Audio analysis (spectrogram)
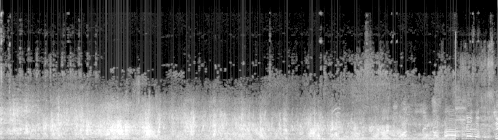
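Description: Red Arrows jets of the RAF Aerobatic Team roar overhead at the Cosford air show, a loud sustained engine rumble rising and falling with an announcer talking over the PA and crowd noise.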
